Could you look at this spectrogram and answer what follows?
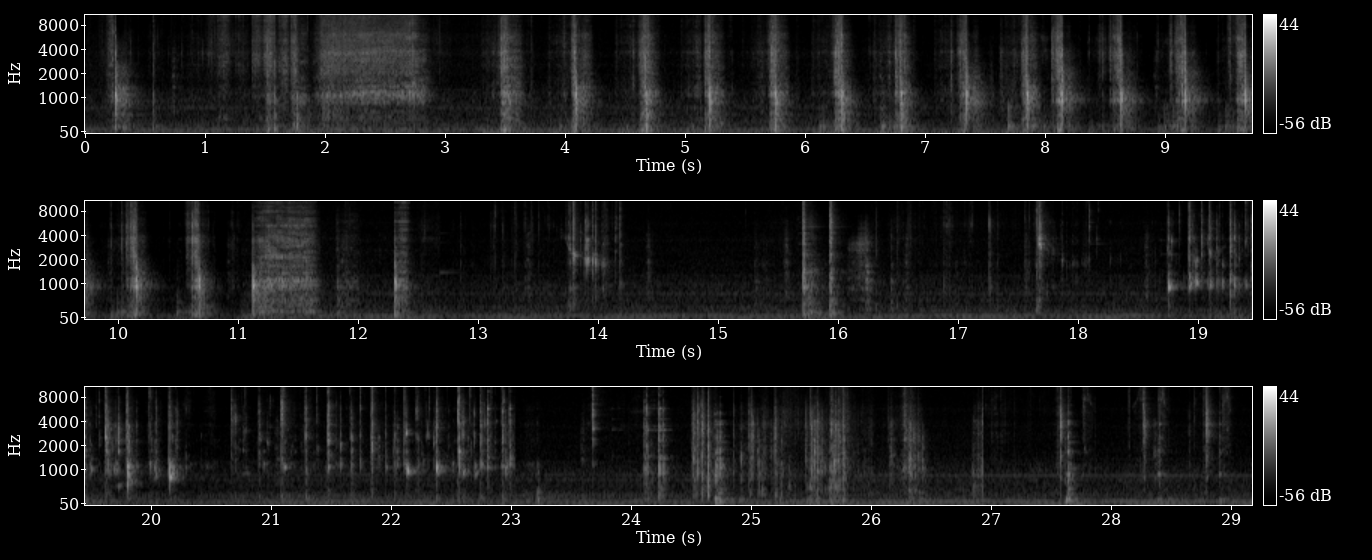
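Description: Chef's knife chopping green onion on a wooden cutting board, a regular run of chops about two a second. After the chopping stops there are scattered knocks and rustles as eggs are cracked into a glass bowl.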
